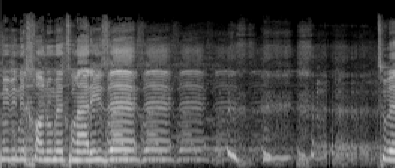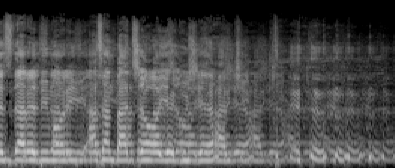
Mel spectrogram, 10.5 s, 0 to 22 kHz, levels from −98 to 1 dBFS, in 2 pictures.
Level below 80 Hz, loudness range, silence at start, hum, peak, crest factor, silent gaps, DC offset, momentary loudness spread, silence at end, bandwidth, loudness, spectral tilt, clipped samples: -68 dBFS; 7 LU; 0 s; none; -10 dBFS; 18 dB; none; under 0.1%; 19 LU; 0 s; 15.5 kHz; -26 LUFS; -3.5 dB/octave; under 0.1%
